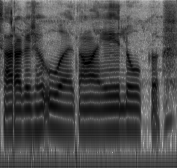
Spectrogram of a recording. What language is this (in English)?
Dogri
